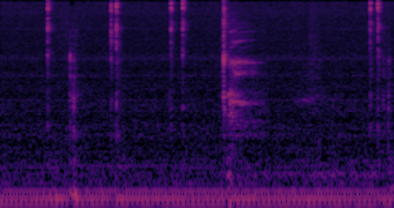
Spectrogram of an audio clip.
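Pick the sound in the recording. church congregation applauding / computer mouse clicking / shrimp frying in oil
computer mouse clicking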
